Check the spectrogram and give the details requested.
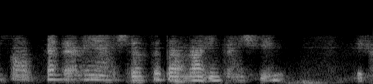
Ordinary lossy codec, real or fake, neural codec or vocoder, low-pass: AAC, 16 kbps; fake; codec, 44.1 kHz, 0.9 kbps, DAC; 7.2 kHz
